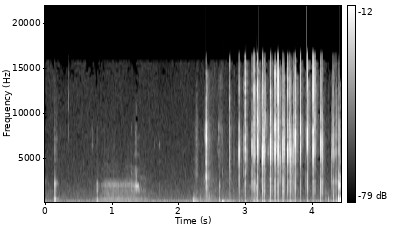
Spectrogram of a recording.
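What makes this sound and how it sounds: Long nails tap the glass sides and dark teal cap of a small, square, clear glass perfume bottle that is partly filled. A few faint, scattered taps and a soft hiss give way to a quick, uneven run of sharp, bright clicks with almost no ring.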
